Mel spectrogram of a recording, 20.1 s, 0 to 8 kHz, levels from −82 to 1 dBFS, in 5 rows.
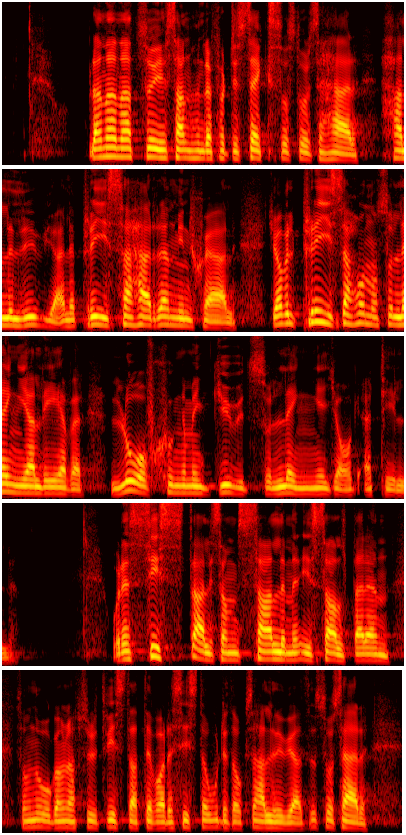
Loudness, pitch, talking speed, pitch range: -29 LUFS, 130 Hz, 170 wpm, 115-145 Hz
